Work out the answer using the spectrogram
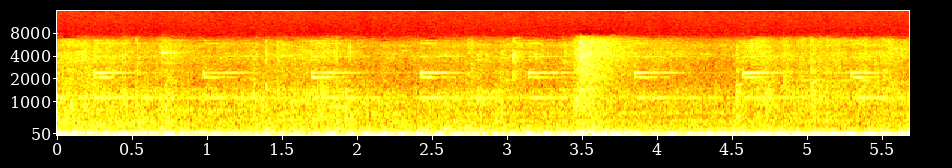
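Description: Freight train cars rolling slowly past with a low steady rumble. A short, high bell-like tone repeats about every 0.7 seconds throughout, and there is a brief hiss about three and a half seconds in.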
